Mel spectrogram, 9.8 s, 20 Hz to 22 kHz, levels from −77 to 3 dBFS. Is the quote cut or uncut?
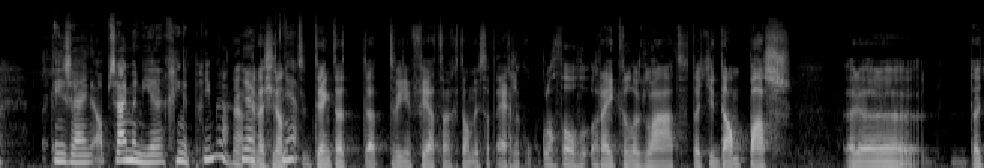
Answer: uncut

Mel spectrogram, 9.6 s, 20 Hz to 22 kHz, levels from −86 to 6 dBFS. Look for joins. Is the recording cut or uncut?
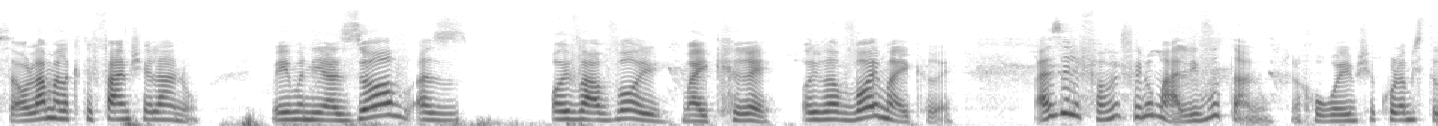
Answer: uncut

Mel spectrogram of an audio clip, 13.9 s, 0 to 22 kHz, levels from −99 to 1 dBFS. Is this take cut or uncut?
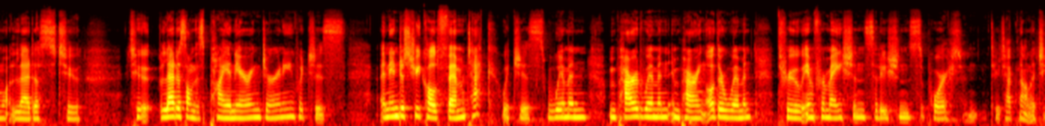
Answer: uncut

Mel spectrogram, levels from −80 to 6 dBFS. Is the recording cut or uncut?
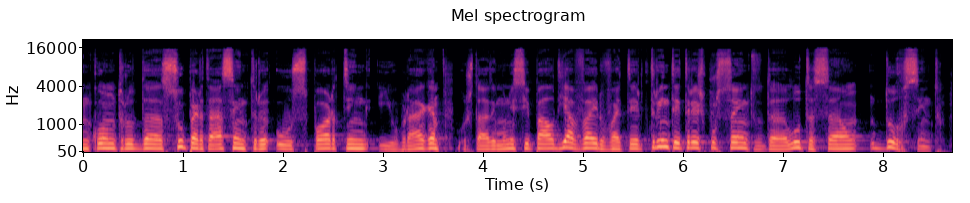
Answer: cut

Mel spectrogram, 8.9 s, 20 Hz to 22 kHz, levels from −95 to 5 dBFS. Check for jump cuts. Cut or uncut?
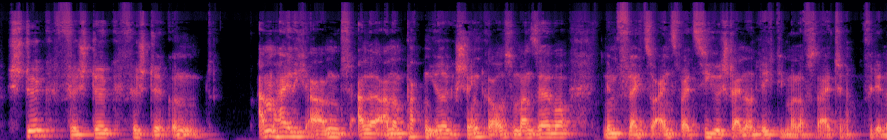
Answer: uncut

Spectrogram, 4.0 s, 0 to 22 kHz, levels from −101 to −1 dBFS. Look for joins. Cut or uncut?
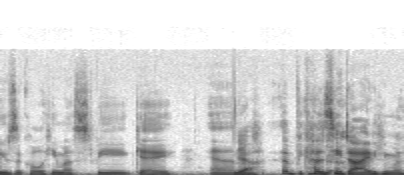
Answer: uncut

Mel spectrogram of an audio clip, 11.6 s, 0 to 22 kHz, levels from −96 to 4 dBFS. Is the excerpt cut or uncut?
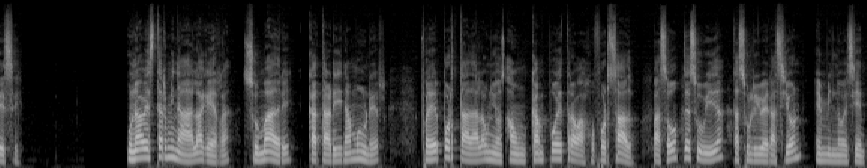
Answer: cut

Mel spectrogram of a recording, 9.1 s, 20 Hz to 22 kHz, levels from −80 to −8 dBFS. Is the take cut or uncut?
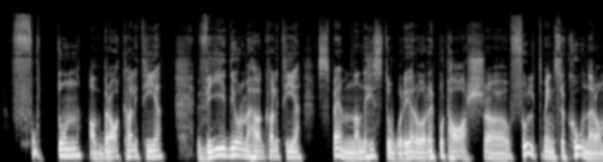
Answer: uncut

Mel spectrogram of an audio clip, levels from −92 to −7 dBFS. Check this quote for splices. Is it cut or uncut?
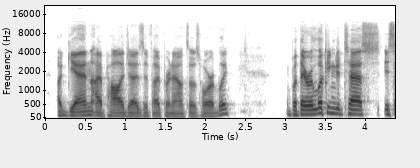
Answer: uncut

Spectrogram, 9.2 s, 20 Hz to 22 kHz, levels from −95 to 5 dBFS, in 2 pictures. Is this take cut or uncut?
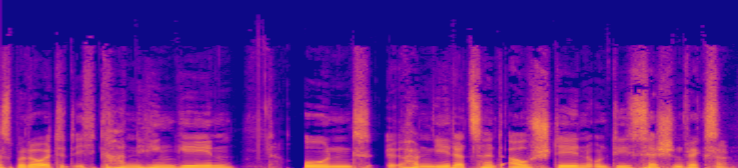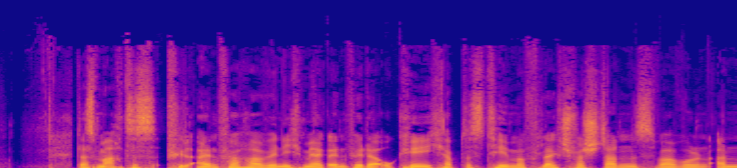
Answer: cut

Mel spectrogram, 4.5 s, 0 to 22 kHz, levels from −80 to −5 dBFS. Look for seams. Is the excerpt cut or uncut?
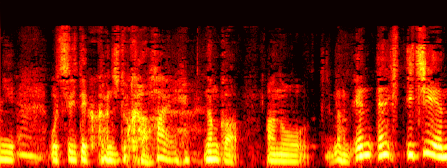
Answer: uncut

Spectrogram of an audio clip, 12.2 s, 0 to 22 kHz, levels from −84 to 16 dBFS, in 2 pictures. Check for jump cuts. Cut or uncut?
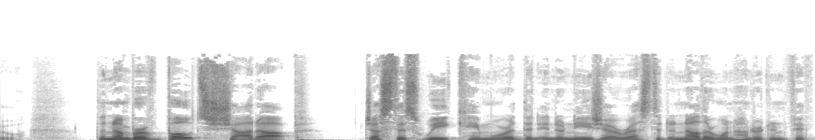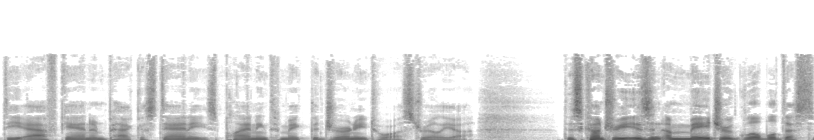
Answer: uncut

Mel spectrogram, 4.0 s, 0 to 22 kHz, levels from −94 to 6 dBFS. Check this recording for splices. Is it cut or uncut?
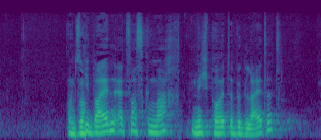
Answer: cut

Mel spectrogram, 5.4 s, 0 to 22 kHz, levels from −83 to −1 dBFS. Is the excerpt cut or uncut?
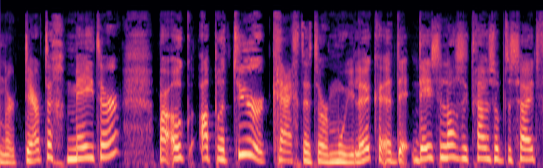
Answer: uncut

